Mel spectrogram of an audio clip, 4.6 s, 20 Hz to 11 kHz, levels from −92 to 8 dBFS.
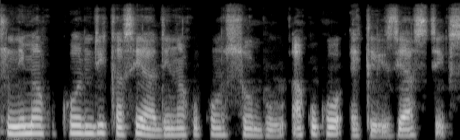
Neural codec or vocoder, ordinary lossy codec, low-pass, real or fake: none; Opus, 64 kbps; 9.9 kHz; real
